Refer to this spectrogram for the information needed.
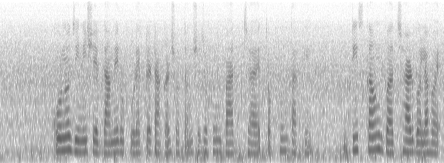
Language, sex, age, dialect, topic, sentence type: Bengali, female, 18-24, Standard Colloquial, banking, statement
